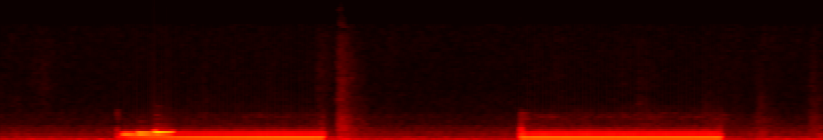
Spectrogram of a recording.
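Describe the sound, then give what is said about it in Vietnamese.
A phone ringback tone sounds twice, each steady one-second burst separated by a pause of about a second, clear and fairly loud against a quiet background, with no one speaking, as someone phones a fashion designer friend. “Đúng rồi, phải gọi điện thôi.”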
